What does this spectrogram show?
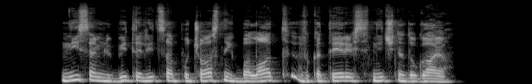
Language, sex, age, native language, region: Slovenian, male, 18-29, Slovenian, Drava region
